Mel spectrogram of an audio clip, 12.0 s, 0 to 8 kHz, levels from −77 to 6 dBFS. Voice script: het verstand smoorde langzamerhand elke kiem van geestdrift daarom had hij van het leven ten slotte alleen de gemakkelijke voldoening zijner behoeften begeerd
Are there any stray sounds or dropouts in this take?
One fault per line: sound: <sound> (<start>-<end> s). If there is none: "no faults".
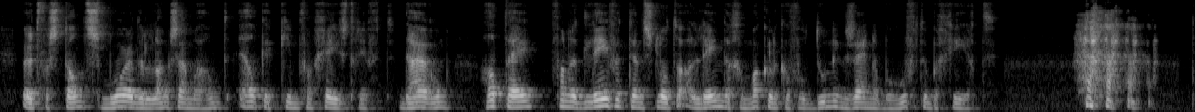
sound: laugh (10.7-11.6 s)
